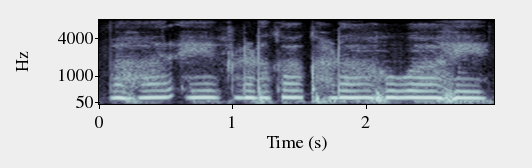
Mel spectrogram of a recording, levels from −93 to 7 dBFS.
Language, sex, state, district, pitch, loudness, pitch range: Hindi, female, Madhya Pradesh, Bhopal, 235 Hz, -13 LUFS, 230-240 Hz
